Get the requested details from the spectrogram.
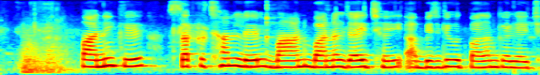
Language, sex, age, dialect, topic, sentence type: Magahi, female, 31-35, Western, agriculture, statement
